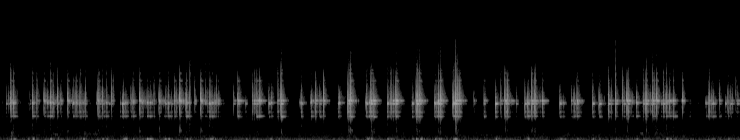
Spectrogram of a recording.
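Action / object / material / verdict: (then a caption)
tap / ribbed glass vase / glass / none. Long nails tap rapidly on the neck of an upright, hollow, empty green ribbed glass vase in a retro style. Quick bursts of light, bright glassy clicks with a high ringing tone repeat steadily, each fading fast, with a faint low undertone beneath.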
